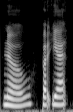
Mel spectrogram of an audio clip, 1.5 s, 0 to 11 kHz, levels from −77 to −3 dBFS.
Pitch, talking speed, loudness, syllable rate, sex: 220 Hz, 120 wpm, -15 LUFS, 2.6 syllables/s, female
